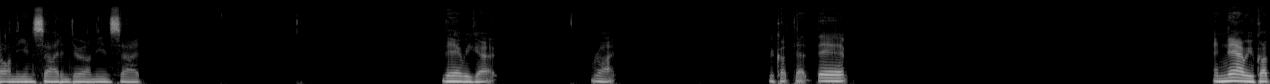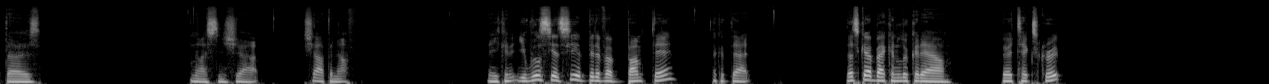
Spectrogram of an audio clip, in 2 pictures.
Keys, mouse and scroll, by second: 2.4 shift+click, 3.8 ctrl+x, 4.1-4.7 middle drag, 4.9 click, 5.9-6.3 scroll down 1, 7.2 1, 7.7 click, 9.1 g, 9.2 g, 10.1 click, 10.7 Tab, 11.7-12.8 scroll down 2, 12.1-12.8 middle drag, 13.0 shift+space, 13.6-14.8 middle drag, 14.9-15.3 scroll down 2, 15.3-17.3 middle drag, 17.6-18.1 scroll up 3, 18.1-19.0 middle drag, 19.2-20.7 scroll up 2, 20.7-21.2 scroll up 1, 22.5 click, 23.7 click, 24.2 Tab.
